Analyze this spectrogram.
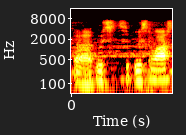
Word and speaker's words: Ustalost: it for yourself man gusta lost i believe is how you say it I can't really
